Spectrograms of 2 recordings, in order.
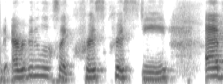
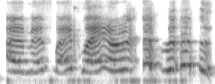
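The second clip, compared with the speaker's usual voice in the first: slow, high mock crying with a laugh; mock sob; 10 semitones higher, much slower than usual. Retelling crying to the agent, hammed-up mock sob. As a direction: whine it through fake tears. Her sobbing self retold.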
